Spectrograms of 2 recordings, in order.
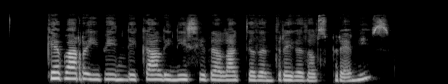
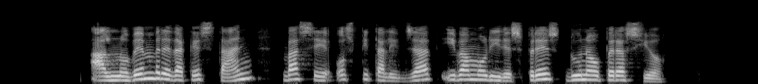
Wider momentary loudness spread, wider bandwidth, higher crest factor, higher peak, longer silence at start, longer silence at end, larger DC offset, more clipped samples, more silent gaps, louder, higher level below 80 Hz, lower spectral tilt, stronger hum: about the same, 7 LU vs 9 LU; first, 11 kHz vs 7.8 kHz; about the same, 20 dB vs 16 dB; about the same, -2 dBFS vs 0 dBFS; second, 0.5 s vs 0.9 s; second, 0.6 s vs 0.95 s; neither; neither; second, none vs 2.72-2.83 s; second, -21 LUFS vs -16 LUFS; second, -72 dBFS vs -60 dBFS; about the same, -4.5 dB/octave vs -5 dB/octave; neither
